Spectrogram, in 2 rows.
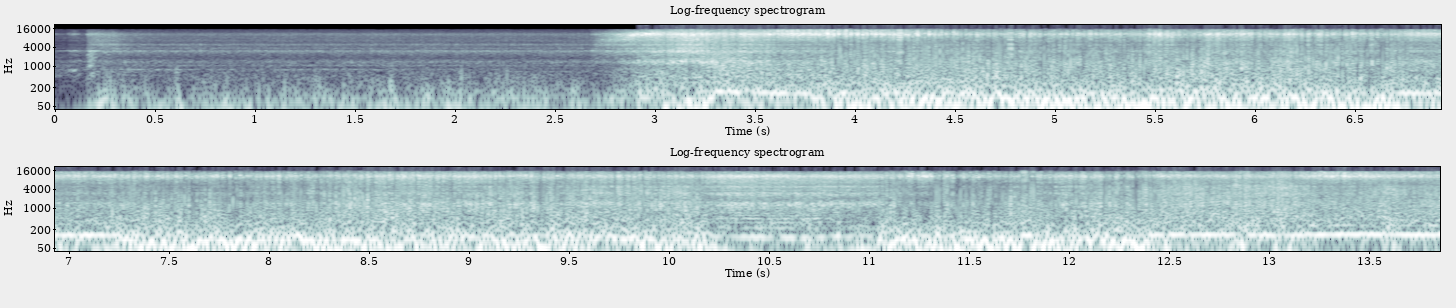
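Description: Quadcopter motors and propellers of a Yuneec Typhoon Q500+ drone starting up, then throttling up loud for take-off about three seconds in. They run on with a steady buzz whose pitch steps up and down.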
